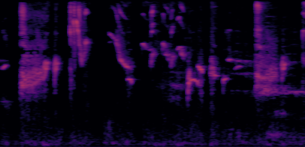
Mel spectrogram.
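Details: Young Oriental magpie-robin faced with other birds delivers continuous varied song: harsh buzzy bursts, rich slurred whistles and squeaky rising and falling notes in quick succession.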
